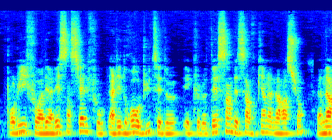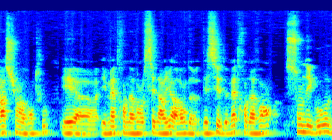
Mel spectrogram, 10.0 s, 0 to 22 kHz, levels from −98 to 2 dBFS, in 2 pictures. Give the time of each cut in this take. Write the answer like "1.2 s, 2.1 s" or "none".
4.7 s, 5.8 s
